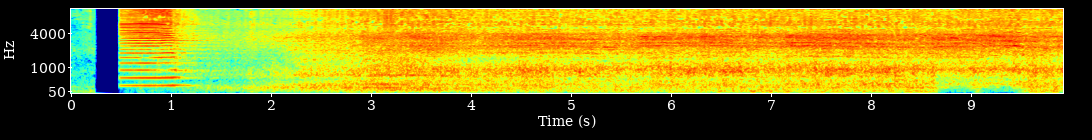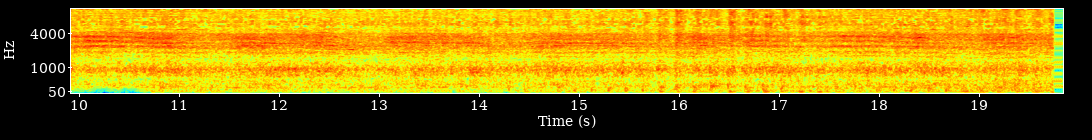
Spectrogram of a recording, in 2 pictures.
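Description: A loud train horn blares at the start, then a train rumbles steadily past nearby with rhythmic clattering of wheels on the rails.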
